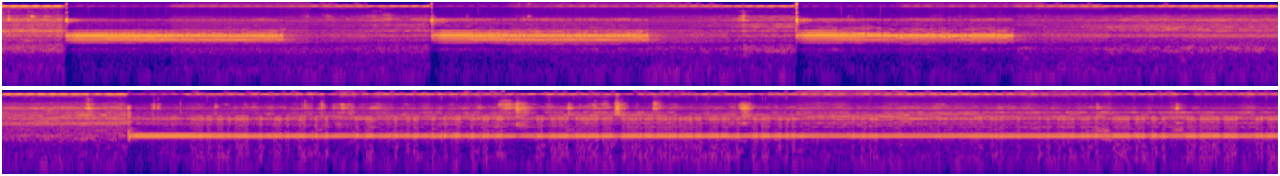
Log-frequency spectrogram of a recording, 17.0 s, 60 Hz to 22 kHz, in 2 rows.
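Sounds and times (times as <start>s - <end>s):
bursts of digital data tones: 5.0s - 17.0s.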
